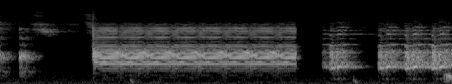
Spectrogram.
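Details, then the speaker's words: Loud steady buzzing broken into repeated blaring alarm-like and hammering bursts, played as examples of normal MRI scanner noise heard during a brain MRI scan of about 40 minutes, at a UK Biobank imaging visit. "very much like alarms often or hammering noises and i know that these can be a little disconcerting but they are they are completely normal"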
